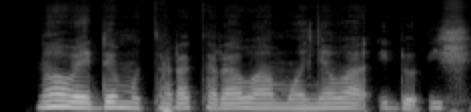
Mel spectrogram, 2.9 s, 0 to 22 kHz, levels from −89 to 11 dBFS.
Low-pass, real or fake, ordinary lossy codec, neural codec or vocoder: none; fake; none; codec, 44.1 kHz, 7.8 kbps, Pupu-Codec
